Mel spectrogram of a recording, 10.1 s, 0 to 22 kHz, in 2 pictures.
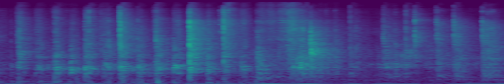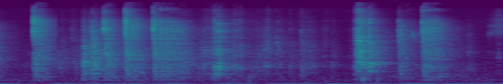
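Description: AA batteries snapping and clicking into the battery tray of a 2020 Browning Recon Force Edge trail camera, heard as a rapid series of close, sharp plastic clicks and taps with brief pauses.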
